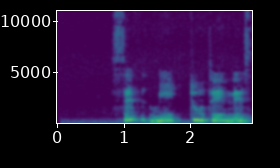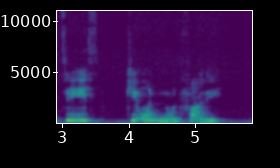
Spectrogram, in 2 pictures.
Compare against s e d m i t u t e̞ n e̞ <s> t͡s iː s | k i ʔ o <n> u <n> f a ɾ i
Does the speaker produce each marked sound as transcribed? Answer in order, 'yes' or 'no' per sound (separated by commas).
yes, no, yes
